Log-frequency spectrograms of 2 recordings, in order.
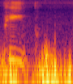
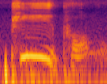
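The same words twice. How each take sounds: First: The final L and vowel are short and plain. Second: The final L and vowel are stretched out. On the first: "People is what I would say" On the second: "he's extending this L, and also the E sound in people"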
